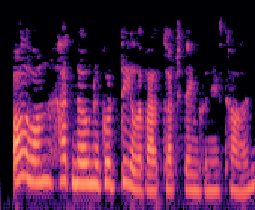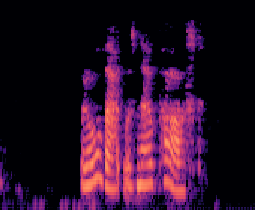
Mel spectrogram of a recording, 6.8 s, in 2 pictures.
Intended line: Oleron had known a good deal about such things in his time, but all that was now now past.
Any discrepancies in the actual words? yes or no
yes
